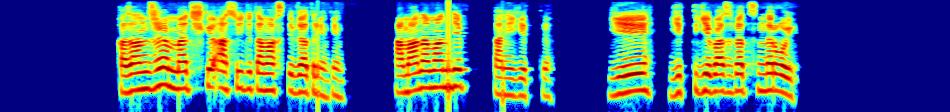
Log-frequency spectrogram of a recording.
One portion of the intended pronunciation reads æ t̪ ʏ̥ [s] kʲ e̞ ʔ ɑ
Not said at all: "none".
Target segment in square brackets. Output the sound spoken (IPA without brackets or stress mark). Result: ʃ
